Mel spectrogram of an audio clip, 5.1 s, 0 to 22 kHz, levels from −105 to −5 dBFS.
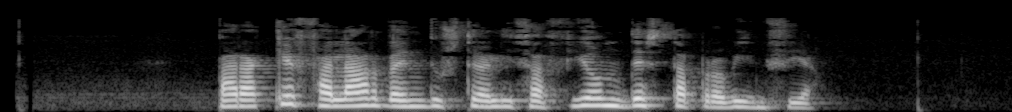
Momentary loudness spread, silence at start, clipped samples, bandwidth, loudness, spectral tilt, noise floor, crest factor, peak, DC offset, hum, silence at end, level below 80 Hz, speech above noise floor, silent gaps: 11 LU; 1.1 s; under 0.1%; 10.5 kHz; -25 LUFS; -7.5 dB/octave; -73 dBFS; 20 dB; -8 dBFS; under 0.1%; none; 1 s; -82 dBFS; 48 dB; none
